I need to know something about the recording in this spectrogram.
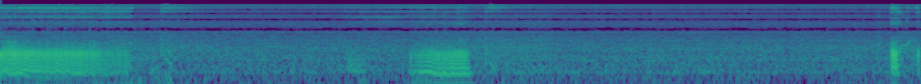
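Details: A dog snoring: irregular buzzing snores on some breaths against a humming room background.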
